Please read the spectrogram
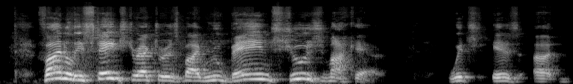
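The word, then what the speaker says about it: Rubén Szuchmacher: Finally, stage director is by Rubain Shuj Maher, which is uh that's such an Argentine name because the first part is is uh is Spanish, Rubain, and the second part is very German, Shu Maher.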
